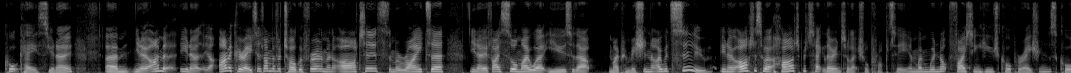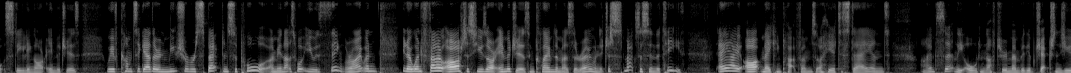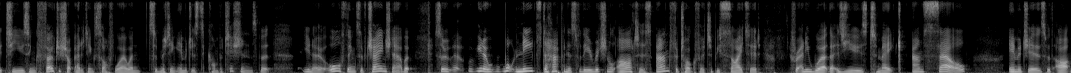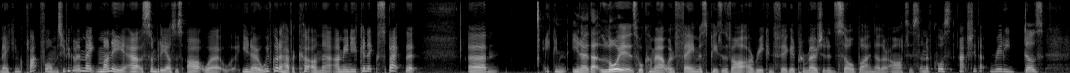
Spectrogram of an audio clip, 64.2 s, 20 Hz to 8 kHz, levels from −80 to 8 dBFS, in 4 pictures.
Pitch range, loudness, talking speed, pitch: 170-240 Hz, -27 LUFS, 205 wpm, 195 Hz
